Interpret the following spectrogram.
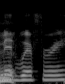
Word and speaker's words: midwifery: Is that how you say Midwifery. it? Midwifery. That's how you say it in Arkansas, where I grew up.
